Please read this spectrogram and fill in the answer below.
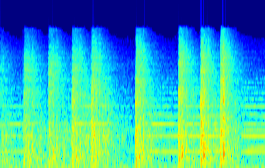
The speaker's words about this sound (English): The relatives honk and fire guns into the air in celebration as they approach the house where his tearful mother and sisters are waiting.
